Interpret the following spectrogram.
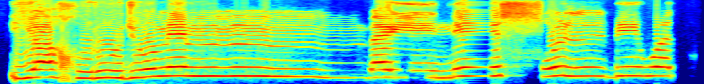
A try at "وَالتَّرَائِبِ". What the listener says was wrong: نہیں آپ بیٹا آپ پڑھ رہی ہیں والترائب نہیں وتا علیحدہ ہے را علیحدہ ہے تا کو را سے ملانا نہیں یخرج من بین الصلب والترائب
